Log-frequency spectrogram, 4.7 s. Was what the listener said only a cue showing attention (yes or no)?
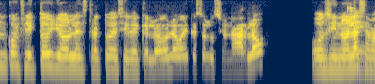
yes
